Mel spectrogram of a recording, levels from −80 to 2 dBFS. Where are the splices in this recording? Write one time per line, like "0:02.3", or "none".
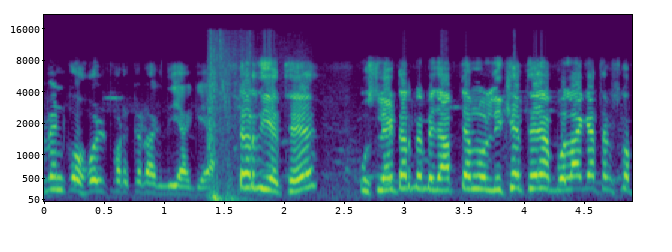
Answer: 0:01.6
